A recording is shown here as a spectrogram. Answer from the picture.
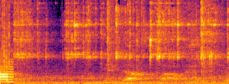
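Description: Small metal objects jingling and clinking lightly while being handled, with a crisp run of small clicks.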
